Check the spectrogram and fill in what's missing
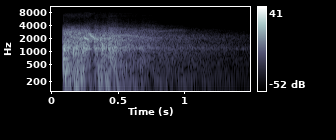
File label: gunshot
